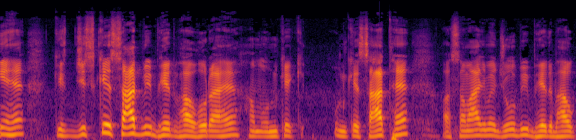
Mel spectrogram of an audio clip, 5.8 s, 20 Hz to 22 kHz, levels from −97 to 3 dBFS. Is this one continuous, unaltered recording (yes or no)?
yes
